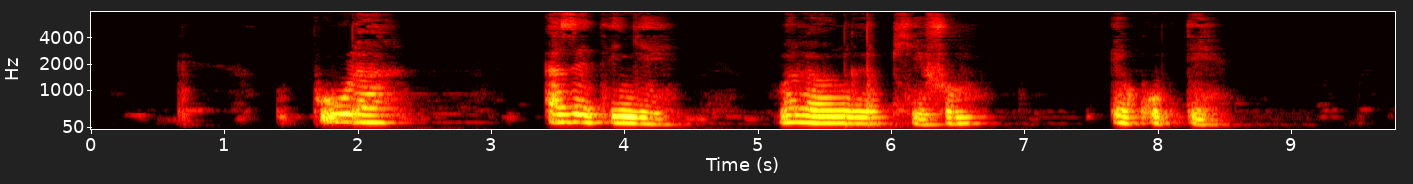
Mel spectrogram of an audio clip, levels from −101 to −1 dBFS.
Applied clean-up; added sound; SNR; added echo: none; none; none; reverberation time 0.3 s.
